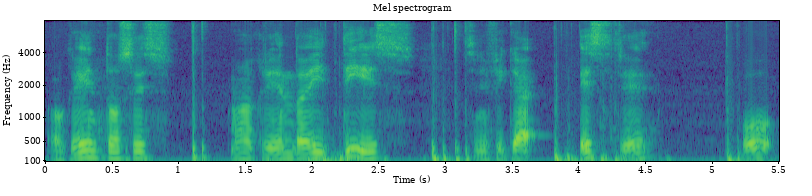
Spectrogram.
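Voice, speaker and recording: A man teaching English in Spanish, drilling numbers slowly and patiently for students to repeat. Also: mid-range voice, noisy background.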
